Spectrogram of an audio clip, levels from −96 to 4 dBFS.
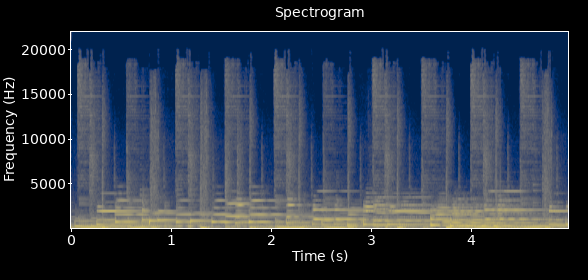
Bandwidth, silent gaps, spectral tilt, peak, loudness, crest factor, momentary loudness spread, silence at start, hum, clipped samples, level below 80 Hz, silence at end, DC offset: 19 kHz; none; -6.5 dB/octave; -4 dBFS; -20 LUFS; 16 dB; 3 LU; 0 s; none; under 0.1%; -32 dBFS; 0 s; under 0.1%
